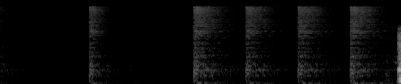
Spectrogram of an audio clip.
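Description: Drum count-in ticked on a hi-hat: two slow ticks, then four quicker ones at an even beat.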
